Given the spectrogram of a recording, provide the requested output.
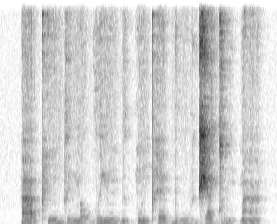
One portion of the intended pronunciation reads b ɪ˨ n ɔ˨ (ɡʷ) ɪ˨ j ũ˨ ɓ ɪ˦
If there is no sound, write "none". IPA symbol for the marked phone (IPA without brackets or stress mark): ɡʷ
